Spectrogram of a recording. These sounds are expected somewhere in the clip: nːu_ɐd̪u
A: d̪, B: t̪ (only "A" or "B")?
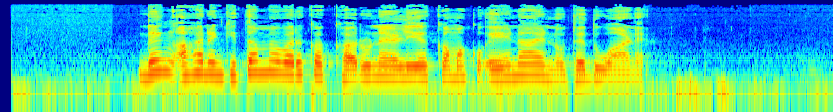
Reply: B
